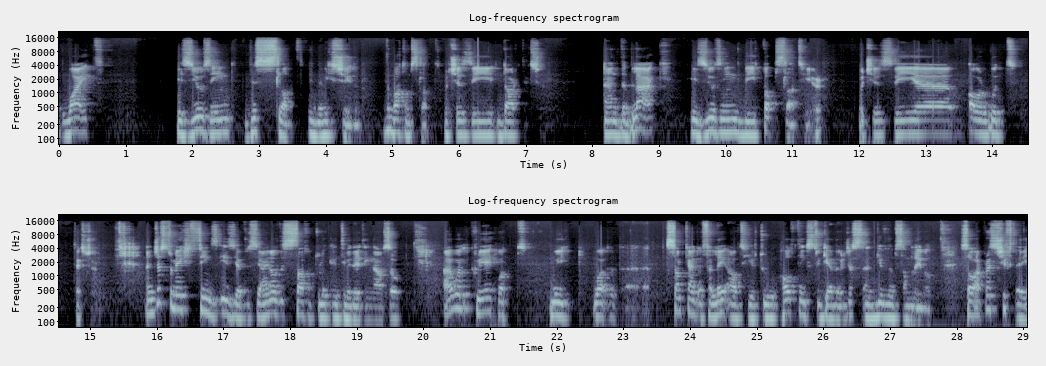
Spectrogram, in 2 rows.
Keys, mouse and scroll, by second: 1.7 middle click, 2.6 middle click, 3.4 middle click, 6.1 middle click, 7.3 middle click, 7.7 middle click, 9.7 middle click, 11.3 middle click, 12.4 middle click, 13.4 middle click, 15.0 middle click, 15.9 middle click, 16.4 middle click, 17.7 middle click, 18.3 middle click, 19.2 middle click, 20.1 middle click, 20.5 middle click, 21.3 middle click, 22.4 middle click, 23.8 middle click, 26.7 middle click, 27.4 middle click.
